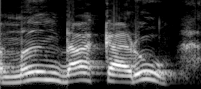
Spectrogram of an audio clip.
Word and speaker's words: mandacaru: De novo, notem que na palavra mandacaru, a sílaba tônica é a sílaba ru.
